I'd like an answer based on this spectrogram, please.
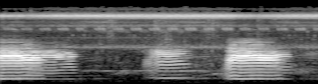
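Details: Kodok bangkong frogs calling in the countryside after the rain has stopped, at Paya Bujok Tunong, Langsa, Aceh. Three nasal, bleating calls rich in harmonics, each about a second long. A steady high-pitched insect whine runs throughout.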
